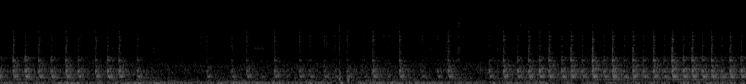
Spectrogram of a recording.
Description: 試しにバランスシャフトを取り外した状態でエンジン始動すると症状が消えた。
